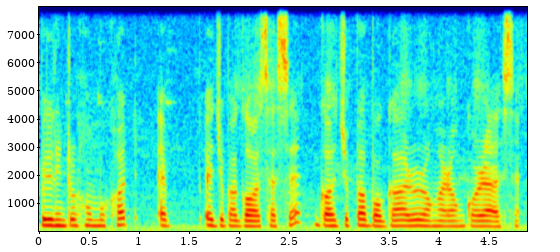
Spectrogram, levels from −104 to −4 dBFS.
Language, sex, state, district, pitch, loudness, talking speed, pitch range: Assamese, female, Assam, Kamrup Metropolitan, 200 Hz, -18 LUFS, 170 wpm, 190-215 Hz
